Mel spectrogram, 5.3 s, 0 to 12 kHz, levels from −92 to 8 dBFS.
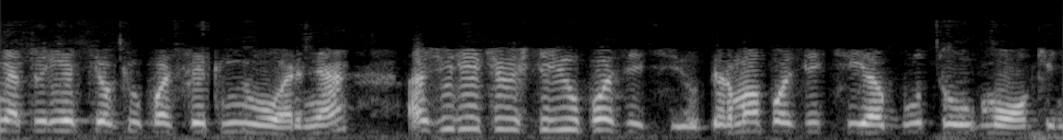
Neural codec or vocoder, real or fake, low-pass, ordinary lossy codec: codec, 16 kHz, 8 kbps, FreqCodec, larger model; fake; 7.2 kHz; AAC, 32 kbps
